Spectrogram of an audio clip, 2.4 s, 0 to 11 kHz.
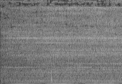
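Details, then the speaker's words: MK4 R32 twin turbo, first power-up with new equipment, fuel system priming: smooth steady low electric hum with faint constant whine, no longer rattling as before; normal fuel pump operation, fuel leak found just after. "so there we go that sounds a lot better before it was still rattling yeah you can definitely hear fuel going through that"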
